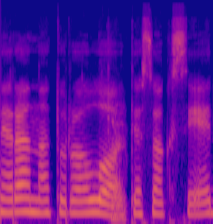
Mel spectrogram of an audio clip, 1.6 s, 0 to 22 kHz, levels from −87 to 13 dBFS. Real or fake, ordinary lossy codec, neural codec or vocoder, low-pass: real; Opus, 32 kbps; none; 19.8 kHz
